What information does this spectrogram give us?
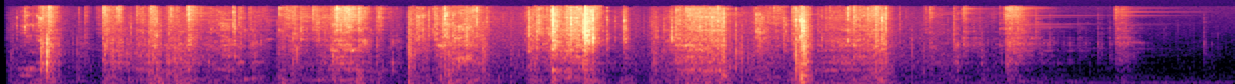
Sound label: Closet Dig Through, Closet Dig Through Cloths Hanger Movement; Closet Doors; Household; Blastwave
